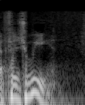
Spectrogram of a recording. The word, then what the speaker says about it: feijoa: So Just for Funk is our golden sour beer aged with Feijão? I don't really know how to pronounce it. – Spell it. – F-E-I-J-O-A. – Yeah, Feijão. – Fucking nailed it, yeah.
